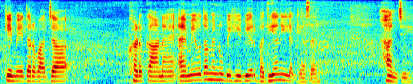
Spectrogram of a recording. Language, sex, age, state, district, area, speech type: Punjabi, female, 30-45, Punjab, Mansa, rural, spontaneous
